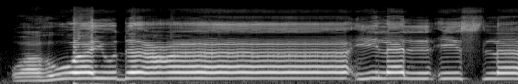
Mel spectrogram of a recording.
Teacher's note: Boleh panjangkan lam itu belakang dengan panjang dua atau empat atau enam harakat.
